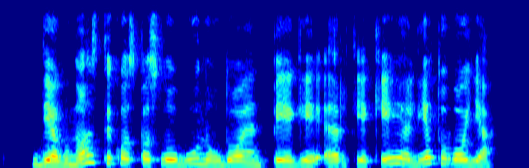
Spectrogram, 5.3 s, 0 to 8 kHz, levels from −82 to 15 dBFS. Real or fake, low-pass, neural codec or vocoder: fake; 7.2 kHz; vocoder, 44.1 kHz, 128 mel bands, Pupu-Vocoder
